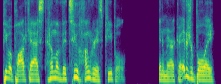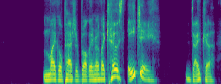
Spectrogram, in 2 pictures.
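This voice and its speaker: A man hosting a casual podcast, a bit hoarse from screaming, who laughs a lot, swears freely and jokes around. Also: medium pitch, animated, moderate pace, warm tone, dry recording, studio quality. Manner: laughs often, swears freely, loose joking delivery. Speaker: podcast host.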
